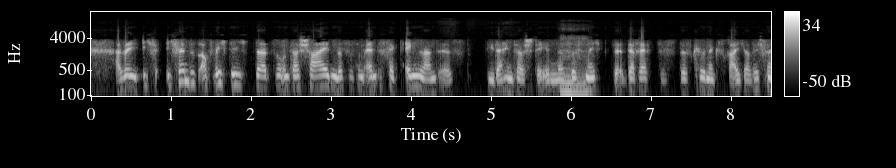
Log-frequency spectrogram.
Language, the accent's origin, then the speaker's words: German; Germany; now in United Kingdom; ich komme aus Deutschland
